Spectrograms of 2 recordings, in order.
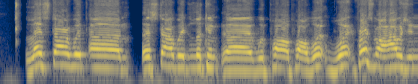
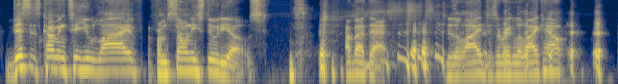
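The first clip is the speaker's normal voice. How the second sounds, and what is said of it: Imitates another person's voice. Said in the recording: “my Trump impression.”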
